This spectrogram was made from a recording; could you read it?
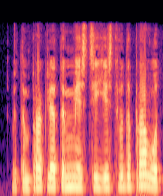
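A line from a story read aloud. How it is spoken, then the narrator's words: Muttered. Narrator (Russian): пробормотал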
